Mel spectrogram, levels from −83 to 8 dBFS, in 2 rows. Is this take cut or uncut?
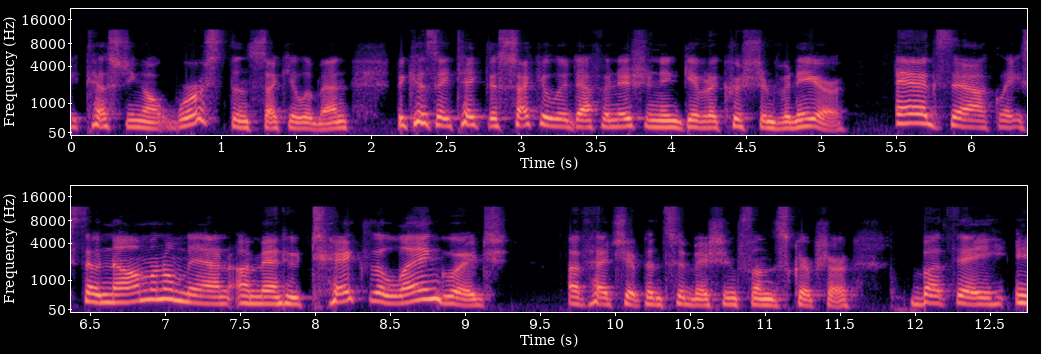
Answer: cut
